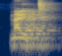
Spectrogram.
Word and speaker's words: knight: नाइट, KNIGHT, नाइट यानी रात का भी प्रोनाउंसिएशन वही है, और KNIGHT का भी प्रोनाउंसिएशन वही है, नाइट, नाइट यानी योद्धा।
